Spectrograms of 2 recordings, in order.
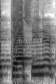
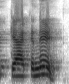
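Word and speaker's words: cachinnate: उच्चारण पर ध्यान देंगे साथियों, यह कैसीनेट नहीं है, यह है कैकनेट।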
